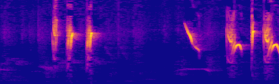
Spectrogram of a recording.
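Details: Sunbird, kolibri wulung, singing energetically as tutor material for white-rumped shamas: a few sharp high chips, a pause, then a thin rising sweep and quick twittering high notes.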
